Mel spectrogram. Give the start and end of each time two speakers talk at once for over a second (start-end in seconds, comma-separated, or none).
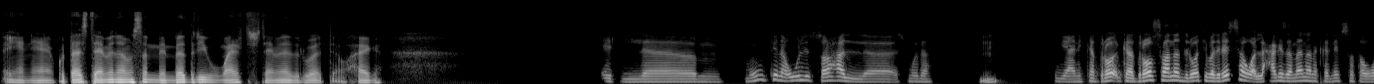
none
